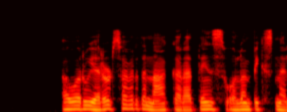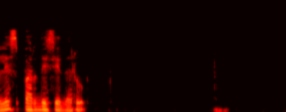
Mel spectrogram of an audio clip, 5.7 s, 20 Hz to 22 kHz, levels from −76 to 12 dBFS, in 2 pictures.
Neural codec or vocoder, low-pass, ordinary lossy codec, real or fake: none; 7.2 kHz; none; real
